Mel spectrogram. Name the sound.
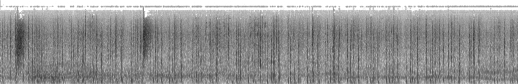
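horses galloping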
